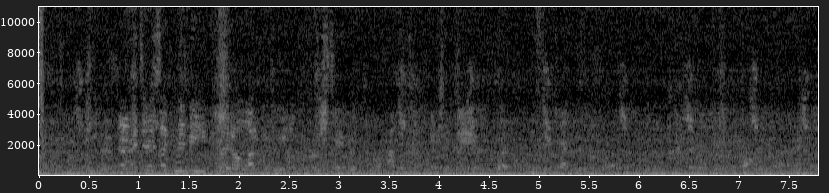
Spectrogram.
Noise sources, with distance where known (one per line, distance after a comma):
person or small group talking, near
